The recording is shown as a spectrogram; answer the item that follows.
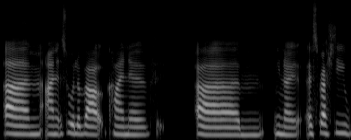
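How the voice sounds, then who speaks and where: A woman's voice: medium pitch, level tone, unhurried, a bit bright, clear, resonant tone, no room sound. A woman, talking reflectively as a podcast guest, full of likes and you-knows. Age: 20s. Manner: chatty, reflective, many "like"s and "you know"s. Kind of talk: casual conversational interview.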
